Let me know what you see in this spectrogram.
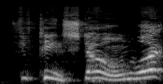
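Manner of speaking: high mock UK accent sounding disbelieving. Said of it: "like, a U K accent".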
